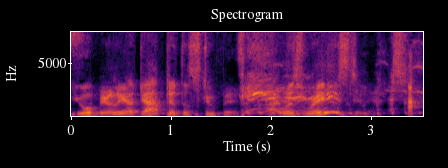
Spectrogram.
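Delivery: loud, swooping, booming put-on character voice. Describing how he would answer someone ranting at him: Bane voice. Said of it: "pull fucking Bane voice on him".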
